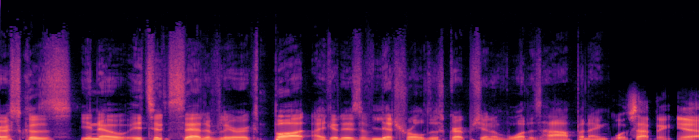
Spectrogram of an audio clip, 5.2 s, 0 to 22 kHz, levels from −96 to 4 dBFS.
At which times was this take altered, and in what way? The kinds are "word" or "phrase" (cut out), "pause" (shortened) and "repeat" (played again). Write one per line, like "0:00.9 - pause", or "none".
0:01.2 - word
0:02.4 - word
0:02.8 - word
